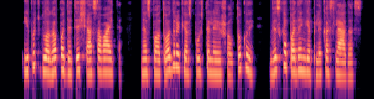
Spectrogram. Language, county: Lithuanian, Kaunas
